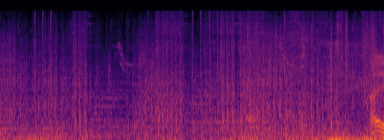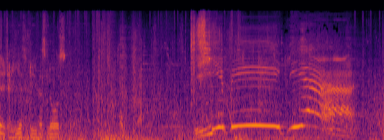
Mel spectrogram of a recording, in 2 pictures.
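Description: Soldiers clash with weapons in a skirmish.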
